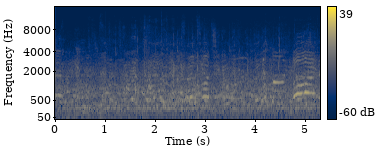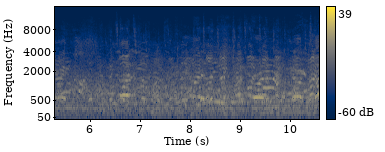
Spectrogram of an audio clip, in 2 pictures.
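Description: Several indistinct voices of touch-football players and spectators calling out and chatting over one another.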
